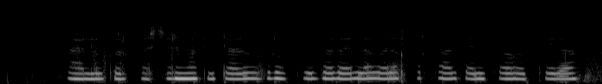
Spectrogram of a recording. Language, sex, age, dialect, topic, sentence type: Chhattisgarhi, female, 25-30, Northern/Bhandar, agriculture, question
